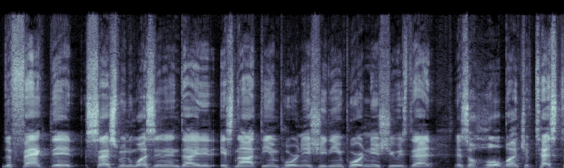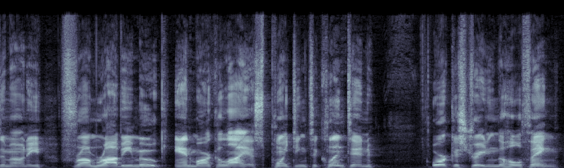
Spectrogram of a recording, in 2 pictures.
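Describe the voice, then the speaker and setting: A man's voice: medium pitch, brisk, a bit bright. An American man in his forties hosting a commentary channel, speaking off the cuff into a desk microphone and repeating phrases for emphasis. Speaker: political commentary channel host. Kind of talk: unscripted political commentary to camera. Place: small indoor room with poster-covered walls. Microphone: desk condenser microphone, close.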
